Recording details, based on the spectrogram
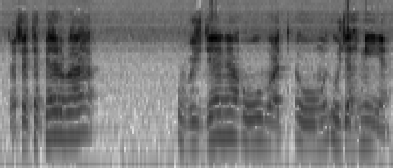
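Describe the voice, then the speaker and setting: A man teaching a religious lesson. He pauses often, corrects himself, and keeps asking if his listeners understand. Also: fairly high pitch, sharp tone, poor audio. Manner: halting, many fillers and self-corrections. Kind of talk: explanatory lesson.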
